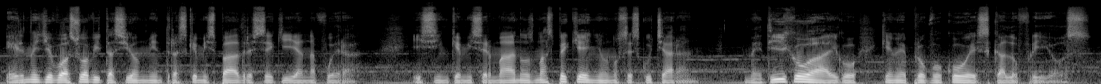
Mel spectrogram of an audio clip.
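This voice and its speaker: Male horror narrator, very low pitch, gravelly texture, steady measured scripted delivery, faint music underneath.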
